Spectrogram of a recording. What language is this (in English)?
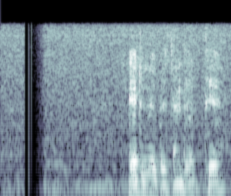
Sinhala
